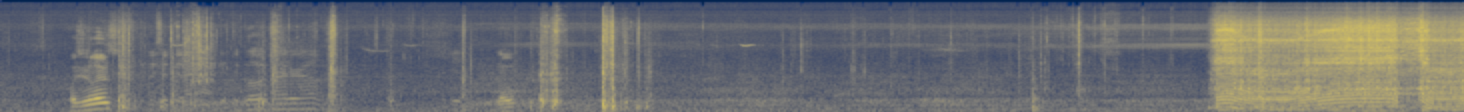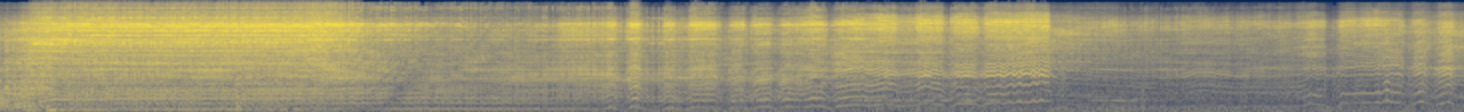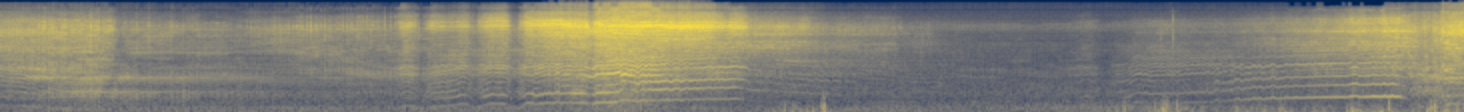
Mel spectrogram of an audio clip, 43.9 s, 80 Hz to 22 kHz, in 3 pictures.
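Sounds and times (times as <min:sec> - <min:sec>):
small rc car engine revving: 0:12.0 - 0:43.9.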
